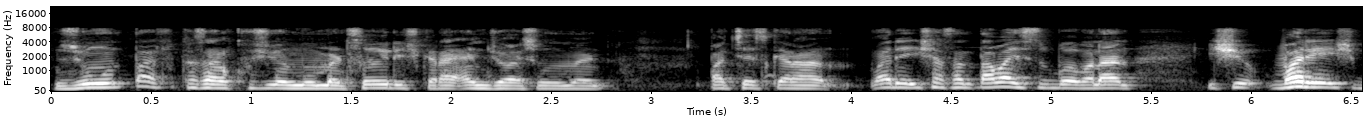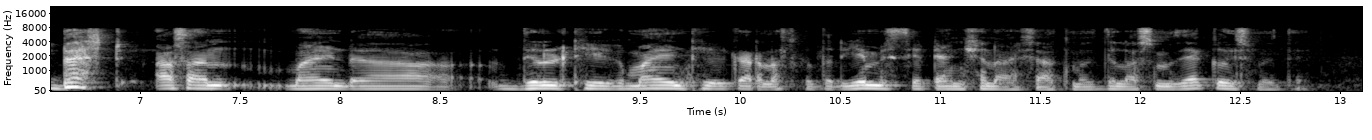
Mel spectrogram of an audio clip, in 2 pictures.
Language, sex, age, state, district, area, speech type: Kashmiri, male, 18-30, Jammu and Kashmir, Ganderbal, rural, spontaneous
